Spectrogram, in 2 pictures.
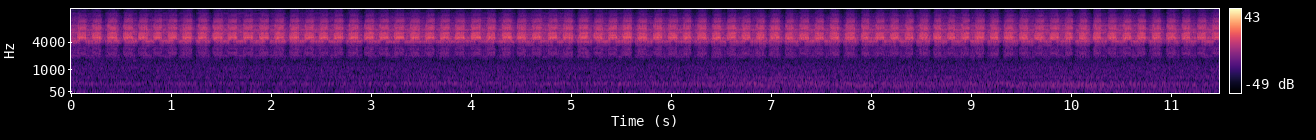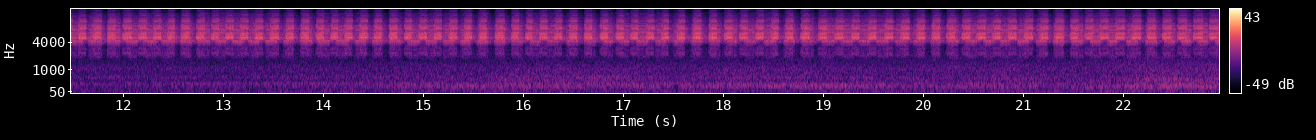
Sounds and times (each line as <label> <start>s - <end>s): Cicadas 0.0s - 22.9s
ocasional planes passing by 14.5s - 22.9s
